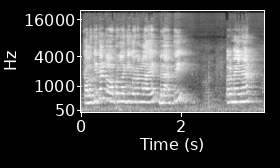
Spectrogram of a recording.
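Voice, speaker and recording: High-voiced woman preaching in an echoey hall. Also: fairly quick. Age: 50s. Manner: lively preaching with call-and-response. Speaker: pastor. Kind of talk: sermon. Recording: echoey hall, mic from far off.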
